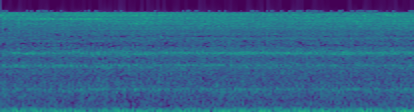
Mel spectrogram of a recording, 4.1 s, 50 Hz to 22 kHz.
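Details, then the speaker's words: 1986 squarebody 496 big-block V8 after new Accel 9000 ceramic plug wires, leaned to about 15.5–16 AFR with 8.5 psi fuel pressure: steady low idle rumble with faint hiss, no misfire or stumble; normal idle. "Oh, it's sounding pretty good right now."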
